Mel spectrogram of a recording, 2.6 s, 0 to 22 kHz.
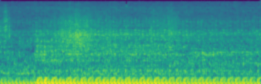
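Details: Peugeot 308 GTi THP engine after a fix for the common PCV oil leak: a smooth, even idle with a steady low hum and no ticking, knocking or hissing; normal idle.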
